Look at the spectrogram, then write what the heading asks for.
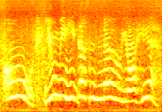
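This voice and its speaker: A woman playing an outspoken lower-class young English woman, pert and sarcastic, in witty period banter from a 1930s comedy. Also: a little slow. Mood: defiant, sarcastic. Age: young adult. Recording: noisy, hissing 1930s film soundtrack.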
